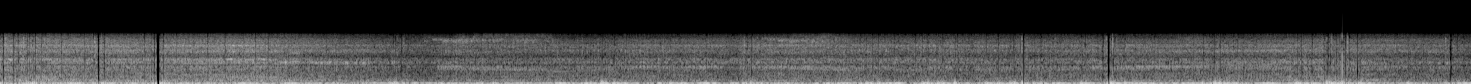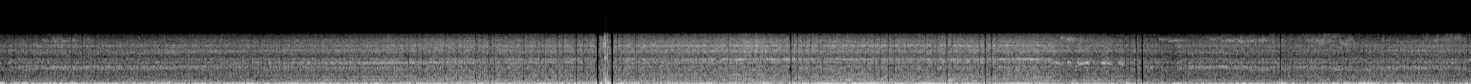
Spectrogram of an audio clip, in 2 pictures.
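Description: Racing go-kart's 200cc Honda single-cylinder four-stroke engine running at speed, a continuous drone with a strong low rumble, its pitch shifting a little as the kart slows and accelerates through the turns.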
